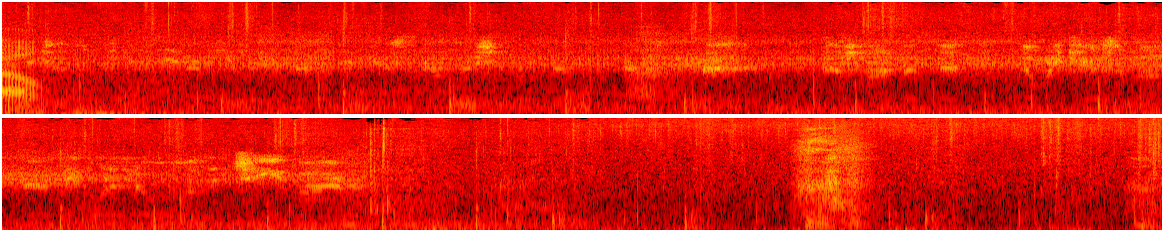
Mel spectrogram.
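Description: Footsteps walk steadily on wet pavement.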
